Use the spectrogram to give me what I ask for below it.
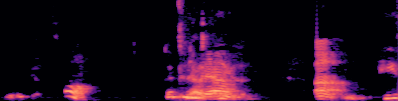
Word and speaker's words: Malukas: I'm saying Malukas, but I think it's Malukas.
